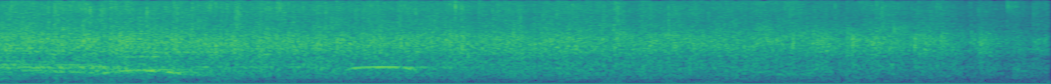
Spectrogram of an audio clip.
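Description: A church congregation claps loudly together during a sermon, a dense continuous burst of applause that fills the space and then starts to fade near the end.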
